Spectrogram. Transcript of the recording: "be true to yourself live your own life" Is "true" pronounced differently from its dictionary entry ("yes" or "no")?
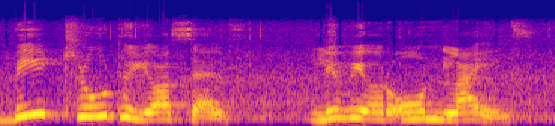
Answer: no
